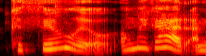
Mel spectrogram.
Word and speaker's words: Cthulhu: HP Lovecraft wrote this story called The Call of Culu. Cthulhu.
